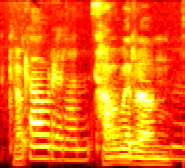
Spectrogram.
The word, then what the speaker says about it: Kaurilan: Have you asked anybody the how do you say Kaurilan? – Kaurilan sauna.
